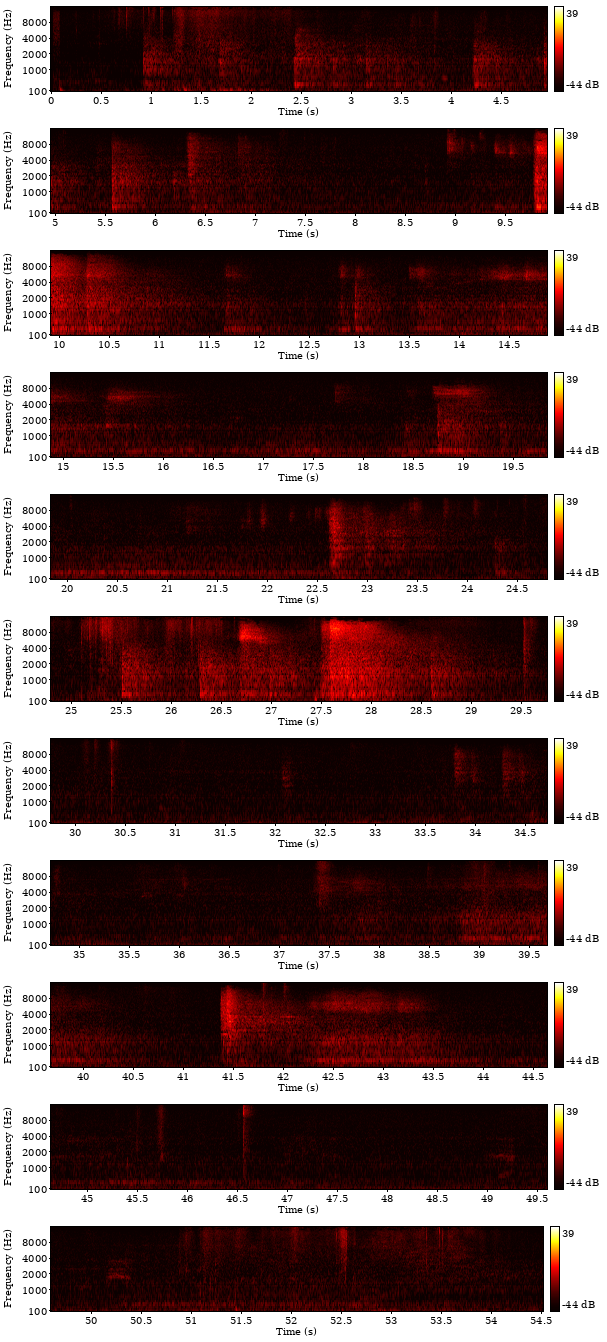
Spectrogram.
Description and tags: Construction site
constructing, construction, loud, noise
